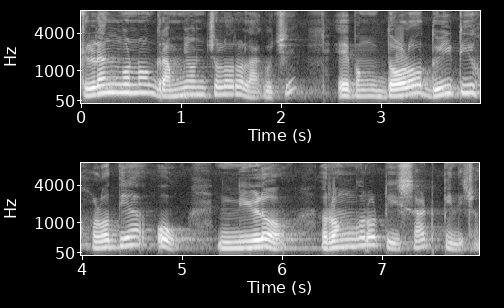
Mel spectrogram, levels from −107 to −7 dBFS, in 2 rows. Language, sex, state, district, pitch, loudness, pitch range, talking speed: Odia, male, Odisha, Nuapada, 180 Hz, -17 LUFS, 155-210 Hz, 100 wpm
